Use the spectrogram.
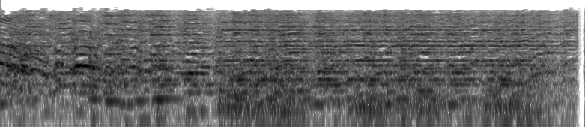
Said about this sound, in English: Angry crowd marched to courthouse.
